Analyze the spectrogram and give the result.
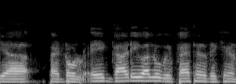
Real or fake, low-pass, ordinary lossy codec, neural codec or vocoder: fake; 7.2 kHz; AAC, 32 kbps; codec, 16 kHz, 16 kbps, FreqCodec, smaller model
